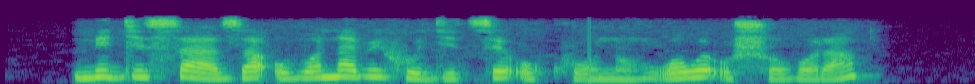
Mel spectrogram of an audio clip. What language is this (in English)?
Kinyarwanda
